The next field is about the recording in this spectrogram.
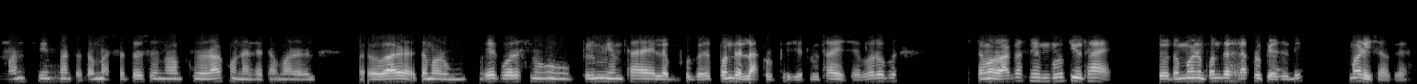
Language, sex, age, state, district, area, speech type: Gujarati, male, 18-30, Gujarat, Morbi, rural, conversation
